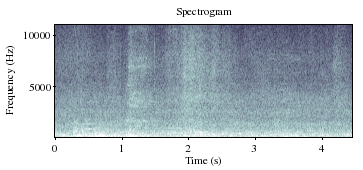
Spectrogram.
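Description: Steady hall noise of a gathering: a low murmur of indistinct voices and movement, with no clear speech standing out.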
